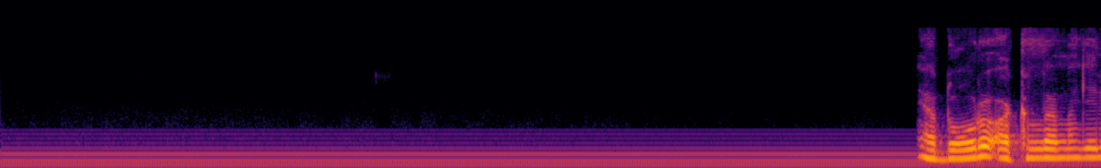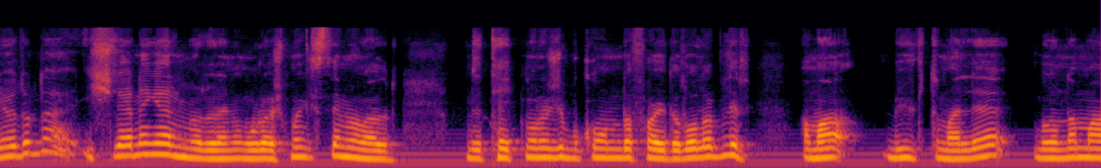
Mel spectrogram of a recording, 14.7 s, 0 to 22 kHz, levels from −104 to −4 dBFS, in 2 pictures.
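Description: A steady low drone sits under the speech from start to finish, a constant tone at 60 Hz with a few low harmonics stacked above it, running roughly 25 dB below the speech. This is mains hum: the 60 Hz power line has leaked into the signal path, through a ground loop between connected equipment or through magnetic coupling from a nearby transformer, and was recorded along with the speech.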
